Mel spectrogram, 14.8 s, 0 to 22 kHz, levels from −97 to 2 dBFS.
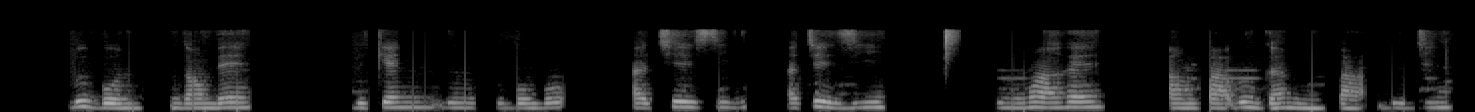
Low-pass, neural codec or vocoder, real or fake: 7.2 kHz; none; real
